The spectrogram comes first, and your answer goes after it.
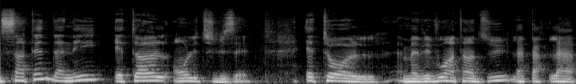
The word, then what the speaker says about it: étole: Alors, pour le prononcer comme il faut, c'est étole. Toi, mon étole, mon étole. Hein? Il y a une petite diphtongue qui est intéressante, à utiliser.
